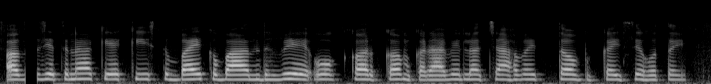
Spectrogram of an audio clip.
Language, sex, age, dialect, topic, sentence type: Magahi, female, 56-60, Central/Standard, banking, question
